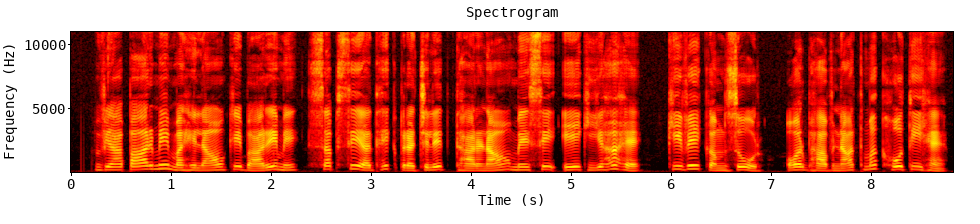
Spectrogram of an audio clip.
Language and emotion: Hindi, neutral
